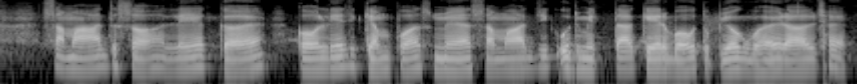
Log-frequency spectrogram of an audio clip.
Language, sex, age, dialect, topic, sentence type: Maithili, male, 18-24, Bajjika, banking, statement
